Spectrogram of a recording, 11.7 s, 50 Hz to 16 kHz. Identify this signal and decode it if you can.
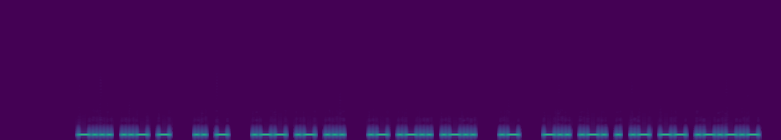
Morse code, heard as a keyed tone, about 22 wpm, 700 Hz. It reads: BUT IT WAS ALL A DREAM.
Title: Sentences from Top 1500 Words 22wpm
